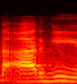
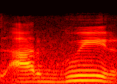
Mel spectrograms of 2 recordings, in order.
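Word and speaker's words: argüir: And then arguir, it is not arguir, it is arguir.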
